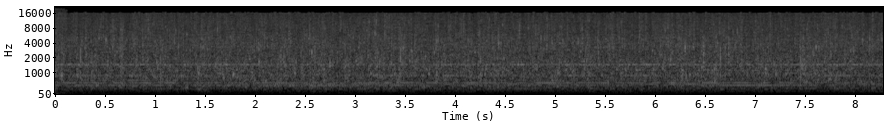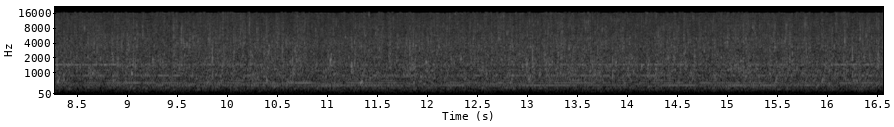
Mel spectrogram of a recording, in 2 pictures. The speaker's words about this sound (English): Upriver, the water rapids froth around some massive boulders.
